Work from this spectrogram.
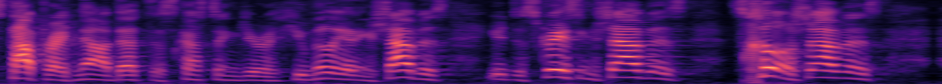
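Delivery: very loud, high, outraged, furious tone. Retelling how the Be'er Chaim stopped the joke: retelling an angry rebuke. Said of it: "he did not like this joke".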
